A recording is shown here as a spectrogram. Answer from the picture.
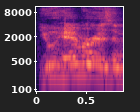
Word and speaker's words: euhemerism: it's got the u it's got the y o u which is from the greek you hammerism is the idea that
